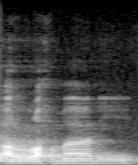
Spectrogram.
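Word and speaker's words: الرحمنِ: Maka arrahmannya jer juga arrahmani. Nah, makanya kan kita membacanya bismillahirrahmanirrahim. Kenapa dia dibaca kasrah dibahasa jer?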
